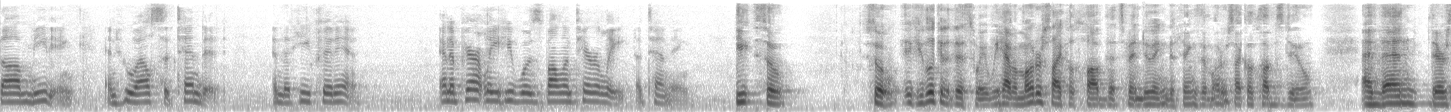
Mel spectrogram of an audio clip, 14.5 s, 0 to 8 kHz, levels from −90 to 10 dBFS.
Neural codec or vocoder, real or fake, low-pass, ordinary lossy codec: codec, 16 kHz, 8 kbps, FunCodec, trained on LibriTTS, 25 frames a second; fake; 7.2 kHz; AAC, 32 kbps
